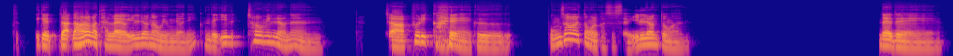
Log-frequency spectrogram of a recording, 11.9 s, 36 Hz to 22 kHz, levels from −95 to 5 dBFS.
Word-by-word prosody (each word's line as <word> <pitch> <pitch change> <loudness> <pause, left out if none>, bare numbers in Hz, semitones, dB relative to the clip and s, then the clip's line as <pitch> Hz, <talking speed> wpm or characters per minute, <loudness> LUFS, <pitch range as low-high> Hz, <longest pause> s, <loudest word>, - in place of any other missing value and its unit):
트 - - -25 0.2
이게 370 - 0
나 - - +7
나라가 195 -3 +6
달라요, 115 -4 +1
1 135 +7 -2
년하고 135 -7 -2
6 95 - -8
년이. 95 - -10
근데 115 -9 -6
일 160 +2 -4
처음 195 0 -3
1 175 -2 -4
년은 105 - -6 0.8
제가 105 - +5
아프리카에 115 - +1
그 95 -1 -4 0.5
봉사 160 - 0
활동을 155 - 0
갔었어요, 100 -1 -12
1 135 - -1
년 140 -1 +2
동안. 90 -3 -8 2.4
네네. 90 -7 0
110 Hz, 220 characters per minute, -22 LUFS, 95-150 Hz, 2.4 s, 나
